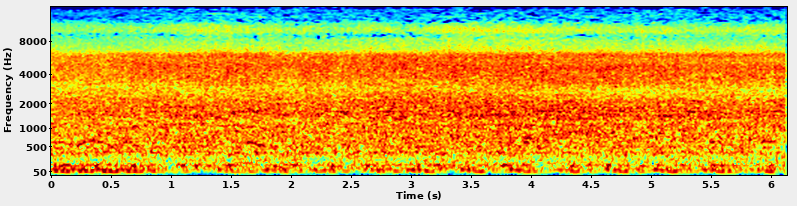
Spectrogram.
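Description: Dense barrage of aerial fireworks, with bursts and crackling so close together that they merge into one loud, steady noise.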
